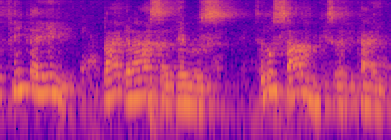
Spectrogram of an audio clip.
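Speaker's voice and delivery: plain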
